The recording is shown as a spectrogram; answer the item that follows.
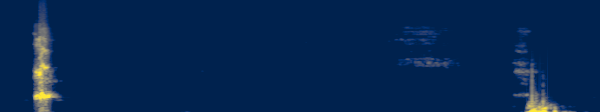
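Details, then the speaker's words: A man with very loud hiccups that he says are not exaggerated and thinks are getting worse: a single loud, abrupt hiccup, then near silence and a faint later sound. "I'm not even like trying to exaggerate it it's just like doing it by itself look at that it's just crazy I don't know why it's like so loud"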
